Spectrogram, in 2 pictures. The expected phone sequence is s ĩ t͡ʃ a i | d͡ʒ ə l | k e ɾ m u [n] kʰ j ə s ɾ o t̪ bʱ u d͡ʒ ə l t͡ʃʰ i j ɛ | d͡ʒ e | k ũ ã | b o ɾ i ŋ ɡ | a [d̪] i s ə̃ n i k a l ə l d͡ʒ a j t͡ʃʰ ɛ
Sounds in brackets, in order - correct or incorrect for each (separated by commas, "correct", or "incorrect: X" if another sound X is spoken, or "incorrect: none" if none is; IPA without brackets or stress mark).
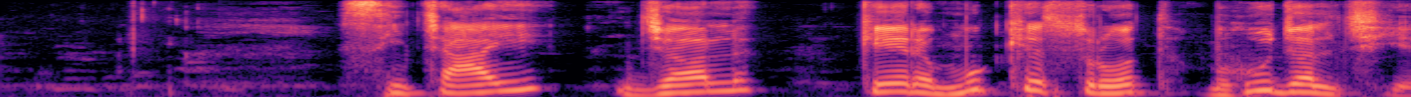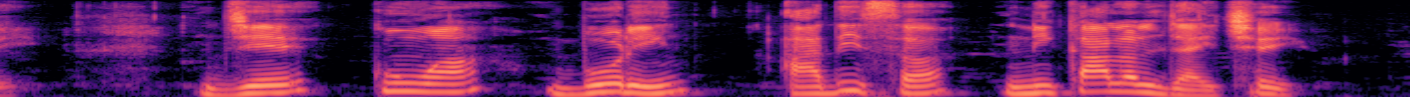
incorrect: none, correct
